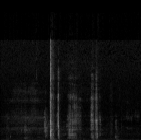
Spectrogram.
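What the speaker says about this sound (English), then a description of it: "picking up my chewing" Close-up chewing of food right at the microphone, a few soft irregular crunchy bursts and mouth sounds, quiet and alone with no talk.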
